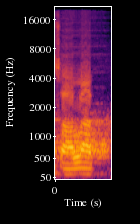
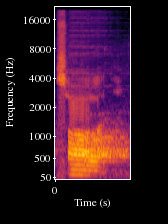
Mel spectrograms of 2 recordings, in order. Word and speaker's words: sholat: Perbedaan antara sholat dan salat sami mawon. Sholat itu bahasa Arab, salat itu bahasa Jawa. Nggih, niku sami mawon, namung benten bahasa. Sholat. Kalau pengucapan sesuai dengan bahasa Arab yang betul ya sholat.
